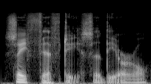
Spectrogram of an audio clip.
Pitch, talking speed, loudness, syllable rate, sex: 80 Hz, 200 wpm, -20 LUFS, 4.4 syllables/s, male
